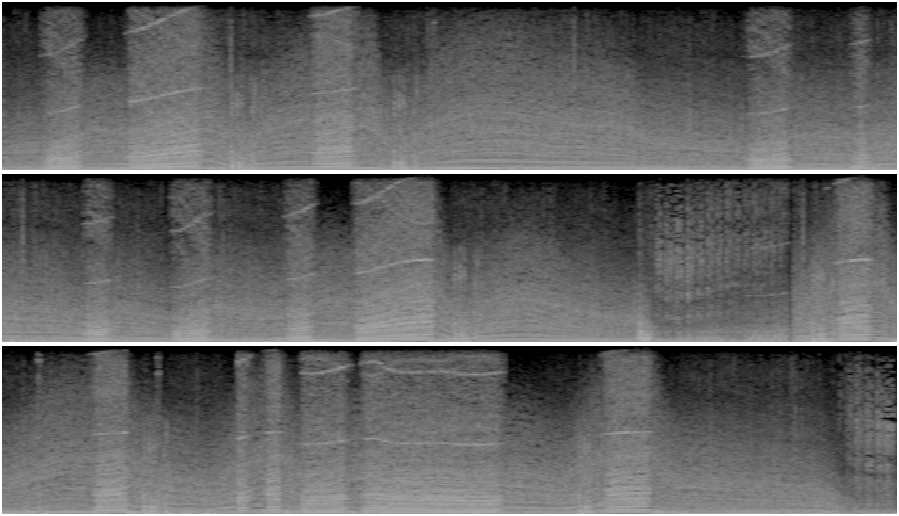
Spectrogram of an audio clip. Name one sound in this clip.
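A truck engine revs up and down as it climbs over rough ground.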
